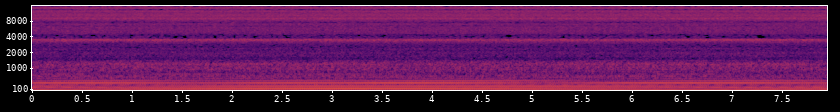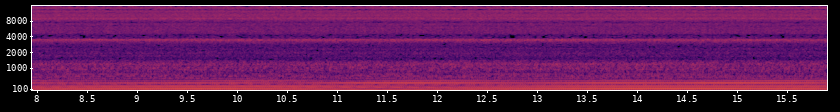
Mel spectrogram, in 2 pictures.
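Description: Steady low buzzing drone with a slow swell and fade: a nebulizer's compressor motor running continuously.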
